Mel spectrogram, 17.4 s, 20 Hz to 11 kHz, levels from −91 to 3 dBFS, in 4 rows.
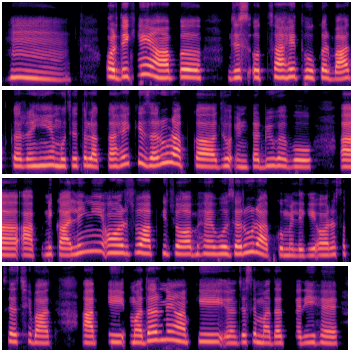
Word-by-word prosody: हम्म, 235 Hz, -7 st, -3 dB, 0.5 s
और 280 Hz, -2 st, +7 dB
देखें 295 Hz, +8 st, +1 dB
आप 260 Hz, -5 st, +5 dB, 0.7 s
जिस 260 Hz, +2 st, -1 dB
उत्साहित 270 Hz, +1 st, +1 dB
होकर 260 Hz, 0 st, +1 dB
बात 235 Hz, +3 st, +2 dB
कर 255 Hz, -3 st, 0 dB
रही 255 Hz, +2 st, 0 dB
हैं, 280 Hz, -, 0 dB
मुझे 250 Hz, 0 st, 0 dB
तो 265 Hz, +1 st, -2 dB
लगता 245 Hz, 0 st, -1 dB
है 295 Hz, -, 0 dB
कि 345 Hz, 0 st, -4 dB
ज़रूर 280 Hz, +8 st, +2 dB
आपका 255 Hz, -7 st, +3 dB
जो 255 Hz, -, +1 dB
इंटरव्यू 235 Hz, +2 st, -5 dB
है 255 Hz, -, -1 dB
वो 230 Hz, -1 st, 0 dB, 0.4 s
अ, -, -, +2 dB
आप 220 Hz, -2 st, +3 dB
निकालेंगी 255 Hz, +9 st, -1 dB
और 285 Hz, -1 st, +2 dB
जो 295 Hz, +4 st, -5 dB
आपकी 270 Hz, 0 st, +2 dB
जॉब 250 Hz, -1 st, 0 dB
है, 255 Hz, 0 st, -3 dB
वो 255 Hz, +1 st, +1 dB
ज़रूर 270 Hz, +6 st, 0 dB
आपको 225 Hz, -4 st, 0 dB
मिलेगी। 210 Hz, 0 st, -5 dB
और 220 Hz, +1 st, -1 dB
सबसे 260 Hz, +3 st, -5 dB
अच्छी 260 Hz, +1 st, -4 dB
बात 225 Hz, -2 st, -1 dB, 0.5 s
आपकी 235 Hz, +2 st, -2 dB
मदर 290 Hz, +6 st, +2 dB
ने 325 Hz, 0 st, -2 dB
आपकी 260 Hz, 0 st, -1 dB
अ, 225 Hz, 0 st, -3 dB
जैसे 245 Hz, +4 st, -5 dB
मदद 225 Hz, -1 st, -3 dB, 0.2 s
करी 225 Hz, +3 st, -5 dB
है 215 Hz, -2 st, -2 dB
255 Hz, 160 wpm, -23 LUFS, 230-270 Hz, 0.7 s, और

